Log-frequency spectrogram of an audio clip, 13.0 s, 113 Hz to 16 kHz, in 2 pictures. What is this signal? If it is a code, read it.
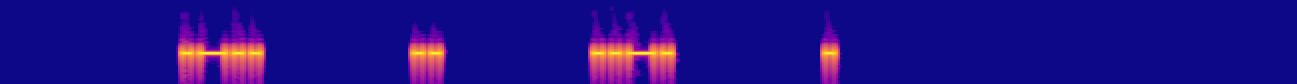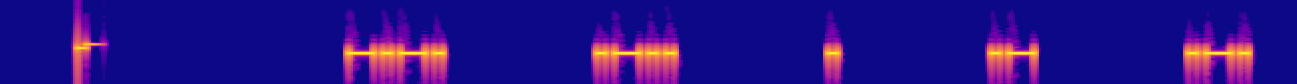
Morse code, heard as a keyed tone, about 28 wpm, spaced as for 10 wpm, 700 Hz. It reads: LIFE CLEAR
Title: 6x Character Spacing - Top 500 Words - 28wpm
